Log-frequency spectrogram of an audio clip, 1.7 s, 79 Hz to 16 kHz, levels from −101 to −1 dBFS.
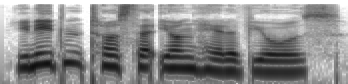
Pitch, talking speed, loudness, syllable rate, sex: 215 Hz, 275 wpm, -18 LUFS, 4.9 syllables/s, female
